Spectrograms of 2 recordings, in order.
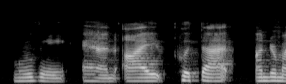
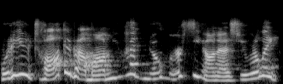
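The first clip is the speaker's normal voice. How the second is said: high, incredulous protest; imitating indignant kids; 8 semitones higher, 3 dB louder, faster than usual. Grown kids reproaching their mom, indignant. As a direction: argue back at Mom, pitched up.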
